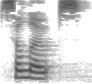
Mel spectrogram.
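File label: "salutes", English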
